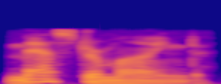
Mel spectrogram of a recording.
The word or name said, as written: mastermind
